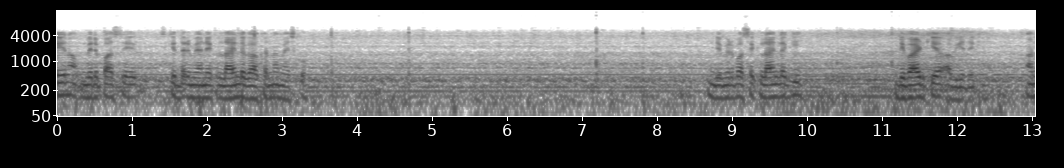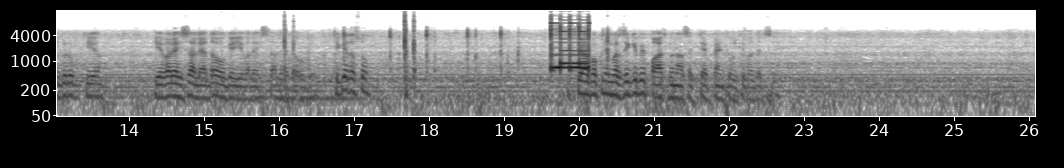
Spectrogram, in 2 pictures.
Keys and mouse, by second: 3.5-5.4 shift+drag, 13.5 right click, 14.2-15.7 drag, 17.3 ctrl+z, 21.1 Delete, 22.0-24.8 drag.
